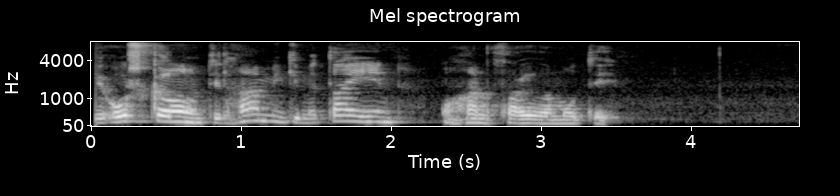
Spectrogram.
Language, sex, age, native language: Icelandic, male, 40-49, Icelandic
